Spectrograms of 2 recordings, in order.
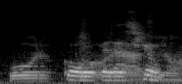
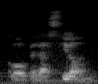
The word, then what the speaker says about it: cooperación: Cooperación. Good. Cooperación. Good. You pronounced both O's. That was correct. Cooperación. Cooperación. Just sounds a tiny bit longer, no?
